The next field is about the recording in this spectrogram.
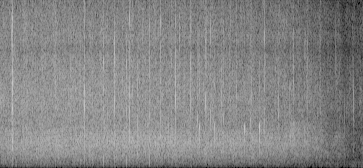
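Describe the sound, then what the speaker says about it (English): An audience at a college conferring ceremony in Donegal applauds graduates with dense, continuous clapping that holds steady and then slowly thins and fades at the end. "And I ask you to give them a round of applause."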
